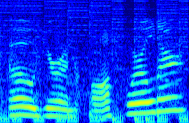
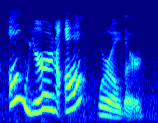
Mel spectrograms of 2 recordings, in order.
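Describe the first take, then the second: First: It is said in a contemptuous, scornful tone. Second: It is said in a neutral, friendly tone. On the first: The word is used as an insult. "if the tone shifts" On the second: The word is used without insult. "so that's not derogatory"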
